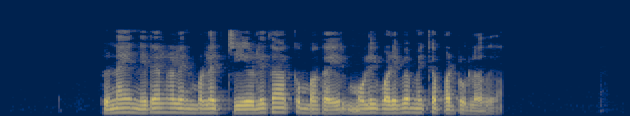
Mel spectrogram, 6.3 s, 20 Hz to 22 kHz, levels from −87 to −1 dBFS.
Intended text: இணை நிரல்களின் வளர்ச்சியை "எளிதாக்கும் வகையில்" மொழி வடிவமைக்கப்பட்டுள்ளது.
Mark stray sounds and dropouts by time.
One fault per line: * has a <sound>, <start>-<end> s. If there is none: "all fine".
all fine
